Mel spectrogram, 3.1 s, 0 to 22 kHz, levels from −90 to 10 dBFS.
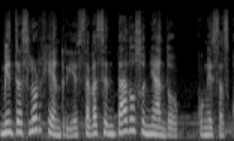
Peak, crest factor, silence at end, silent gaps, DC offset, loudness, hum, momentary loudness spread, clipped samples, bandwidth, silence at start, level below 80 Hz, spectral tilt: -14 dBFS; 16 dB; 0 s; none; under 0.1%; -30 LUFS; none; 7 LU; under 0.1%; 16.5 kHz; 0 s; -80 dBFS; -5 dB/octave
